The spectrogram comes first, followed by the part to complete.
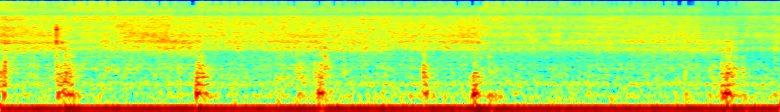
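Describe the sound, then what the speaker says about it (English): Meat for lomo saltado browns in a hot pan with a steady, close sizzle and hiss, broken by occasional light clicks of stirring. "I just want to kind of brown the meat."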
